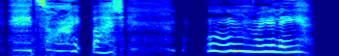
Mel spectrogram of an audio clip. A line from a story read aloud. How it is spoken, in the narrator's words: Alyssa panted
